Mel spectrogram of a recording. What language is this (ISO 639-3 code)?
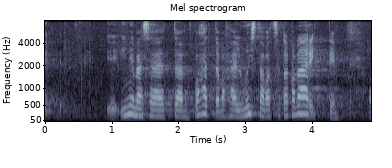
est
